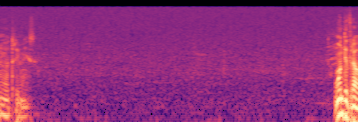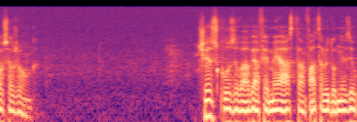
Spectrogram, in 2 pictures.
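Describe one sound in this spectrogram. A man speaks with emphasis into a microphone, heard through loudspeakers, with long pauses.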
